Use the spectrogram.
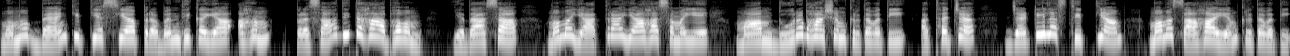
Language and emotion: Sanskrit, happy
